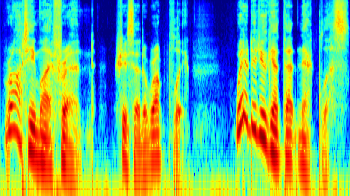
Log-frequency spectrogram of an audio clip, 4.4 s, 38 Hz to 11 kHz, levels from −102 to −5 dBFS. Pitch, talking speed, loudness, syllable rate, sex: 135 Hz, 165 wpm, -19 LUFS, 5.3 syllables/s, male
